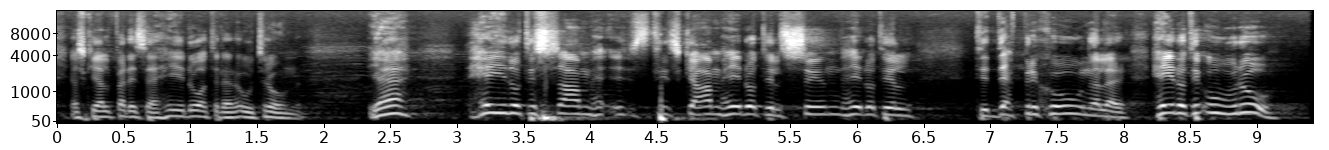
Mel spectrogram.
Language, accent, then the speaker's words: Swedish; Tyresö, Stockholm County, Sweden; när jag växte upp eh, så växte jag upp eh, i, i en pingkyrka söder om Stockholm som, som, som ligger i Tyresö fortfarande, Tyresö pingstkyrka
